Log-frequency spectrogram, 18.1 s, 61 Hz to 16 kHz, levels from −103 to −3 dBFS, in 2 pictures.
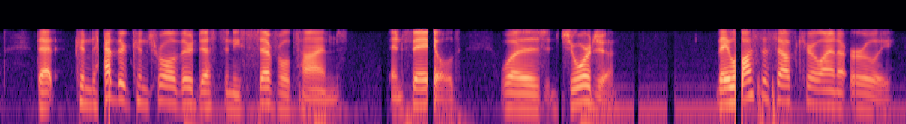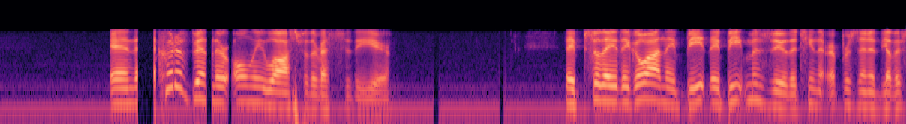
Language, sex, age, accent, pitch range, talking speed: English, male, 20-39, American, 120-170 Hz, 170 wpm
